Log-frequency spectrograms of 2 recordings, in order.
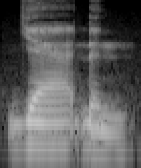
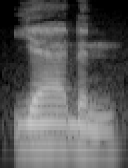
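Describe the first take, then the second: First: The first consonant sounds like English y. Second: The first consonant sounds like English y.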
